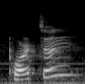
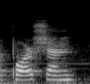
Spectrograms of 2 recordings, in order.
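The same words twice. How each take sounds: First: "porton" with a hard t, questioning; "porton", a deliberate misreading, rising; wrong hard T. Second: "portion" with sh in the middle; "portion", sh in place of the t; correct sh sound. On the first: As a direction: say "porton" as spelt, t not sh. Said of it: "Should we write or say porton". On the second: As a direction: say "portion" as por-shun. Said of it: "Yes, it will be portion". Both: Shown as a demonstration.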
